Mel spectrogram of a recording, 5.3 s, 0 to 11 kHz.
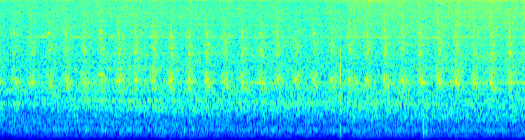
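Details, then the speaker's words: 1996 Buick Skylark 3100 SFI V6, near 150,000 miles, warm idle after 30 miles: steady sharp tick about three a second, started after switching to full synthetic oil; loudest near exhaust cover, owner suspects lifter tick. "Does seem to be coming from this side of the engine. I did feel around with the stethoscope and it's definitely coming from the engine itself."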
